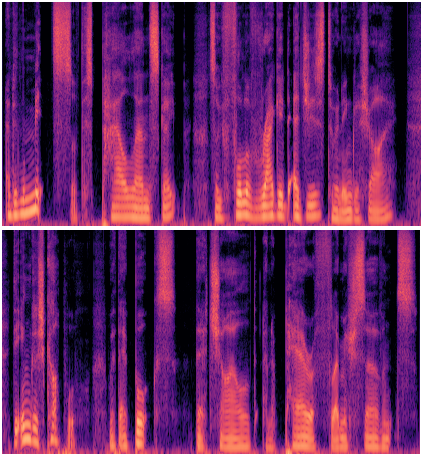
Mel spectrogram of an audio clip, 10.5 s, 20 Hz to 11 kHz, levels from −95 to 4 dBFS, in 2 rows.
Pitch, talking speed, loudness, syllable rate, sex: 105 Hz, 180 wpm, -21 LUFS, 4.4 syllables/s, male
